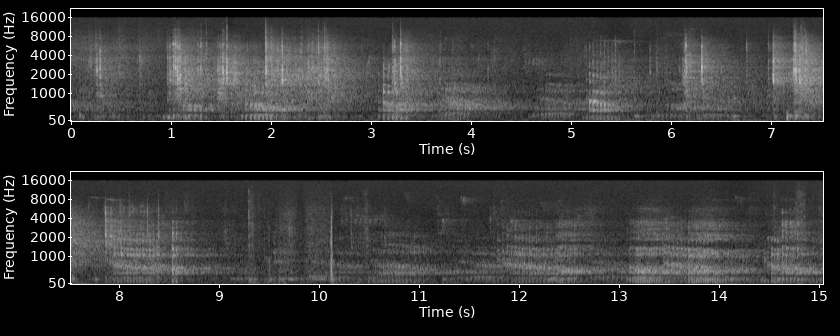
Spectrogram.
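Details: Fallow deer bucks in an autumn forest during the rut, in a herd that includes albino and melanistic animals; harsh, belching groans come in repeated bursts, with sharp clicks and knocks between them.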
